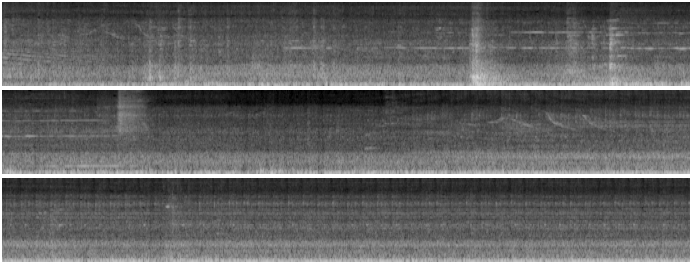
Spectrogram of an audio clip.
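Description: Chemical weed-control train's cars rolling along the track: a steady low rumble with two sharp knocks about five and six seconds in, and a thin high squeal from about three to eight seconds in.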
